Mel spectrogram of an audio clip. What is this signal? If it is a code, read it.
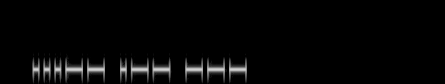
Morse code, heard as a keyed tone, about 22 wpm, 700 Hz. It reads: 3WO
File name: practice / 22wpm / Three Letter-Number Combinations - 22wpm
